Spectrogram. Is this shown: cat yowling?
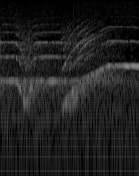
no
